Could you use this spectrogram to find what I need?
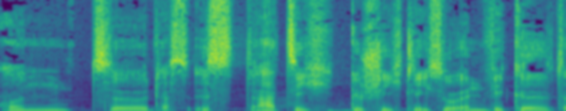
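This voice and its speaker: A man speaks with a very deep, low pitch and a dark, mellow tone at a moderate pace. The sound is dry and close with no echo. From Ruhr area, Germany. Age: 50s. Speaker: park director, landscape architect. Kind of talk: interview.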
